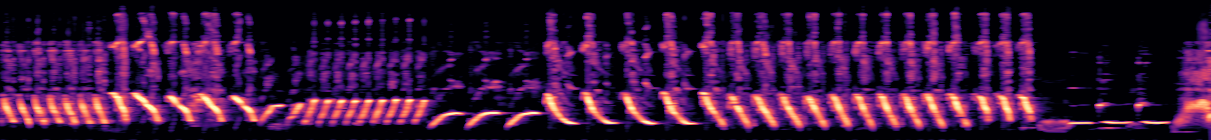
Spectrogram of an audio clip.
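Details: Canary singing gacor ngerol nembak, long unbroken rolls of quick high trilled notes shifting between fast and slower slurred phrases, ending in harsh buzzy notes and short whistles, with a faint constant low hum.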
